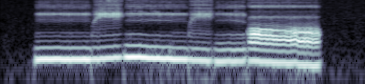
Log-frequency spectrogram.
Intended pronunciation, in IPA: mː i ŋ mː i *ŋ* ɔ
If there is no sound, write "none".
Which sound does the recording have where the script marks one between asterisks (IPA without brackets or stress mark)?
ŋ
